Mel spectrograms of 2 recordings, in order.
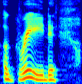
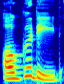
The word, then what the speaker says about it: agree: agreed. Agree. 동의했다는 뜻이죠. 강세는 두 번째 소리에 오기 때문에 agreed 아니고 agree agree 어에서는 힘을 쫙 빼 주세요.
